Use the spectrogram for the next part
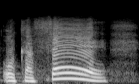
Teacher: Qual é a sílaba tônica de café? É o fé.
